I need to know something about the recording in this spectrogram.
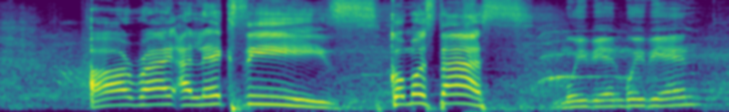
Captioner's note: speaking spanish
